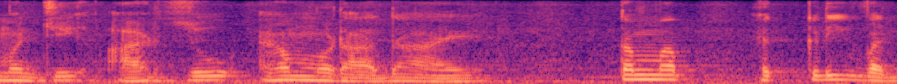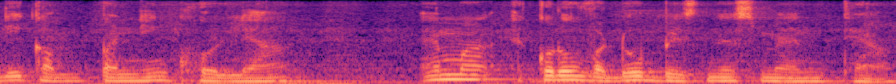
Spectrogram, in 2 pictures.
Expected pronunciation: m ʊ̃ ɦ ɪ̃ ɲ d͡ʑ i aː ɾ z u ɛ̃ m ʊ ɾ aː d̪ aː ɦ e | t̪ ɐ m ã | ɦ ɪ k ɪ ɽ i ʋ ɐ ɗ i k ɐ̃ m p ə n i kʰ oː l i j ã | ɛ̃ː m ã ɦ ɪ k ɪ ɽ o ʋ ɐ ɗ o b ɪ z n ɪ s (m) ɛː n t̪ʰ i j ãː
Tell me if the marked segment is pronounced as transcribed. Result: yes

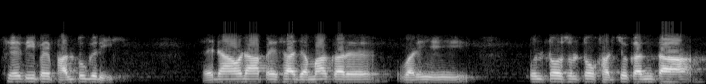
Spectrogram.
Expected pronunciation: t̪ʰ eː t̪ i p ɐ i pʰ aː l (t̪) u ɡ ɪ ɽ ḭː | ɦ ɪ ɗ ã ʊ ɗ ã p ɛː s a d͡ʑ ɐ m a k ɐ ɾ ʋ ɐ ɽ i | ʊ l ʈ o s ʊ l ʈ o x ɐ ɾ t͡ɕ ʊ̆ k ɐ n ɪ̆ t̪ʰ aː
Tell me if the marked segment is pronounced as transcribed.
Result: yes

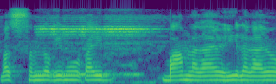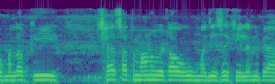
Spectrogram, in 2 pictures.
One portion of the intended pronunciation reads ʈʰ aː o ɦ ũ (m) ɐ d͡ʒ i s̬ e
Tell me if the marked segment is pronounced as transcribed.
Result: yes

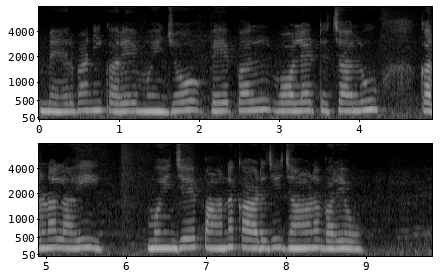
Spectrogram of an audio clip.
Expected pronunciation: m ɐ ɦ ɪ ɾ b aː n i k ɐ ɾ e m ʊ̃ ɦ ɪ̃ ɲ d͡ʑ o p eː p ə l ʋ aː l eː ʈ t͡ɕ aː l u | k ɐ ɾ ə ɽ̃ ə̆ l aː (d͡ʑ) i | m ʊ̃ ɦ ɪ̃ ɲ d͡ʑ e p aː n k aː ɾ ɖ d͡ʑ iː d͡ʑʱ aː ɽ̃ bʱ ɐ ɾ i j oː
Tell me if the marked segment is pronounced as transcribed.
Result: no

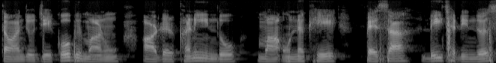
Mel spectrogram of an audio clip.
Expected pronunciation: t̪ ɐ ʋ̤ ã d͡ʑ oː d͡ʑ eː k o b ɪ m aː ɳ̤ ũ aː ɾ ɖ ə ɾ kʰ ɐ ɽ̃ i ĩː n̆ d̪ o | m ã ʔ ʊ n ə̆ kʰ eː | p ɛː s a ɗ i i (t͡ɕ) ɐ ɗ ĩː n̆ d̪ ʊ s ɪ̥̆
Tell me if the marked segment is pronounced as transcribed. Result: no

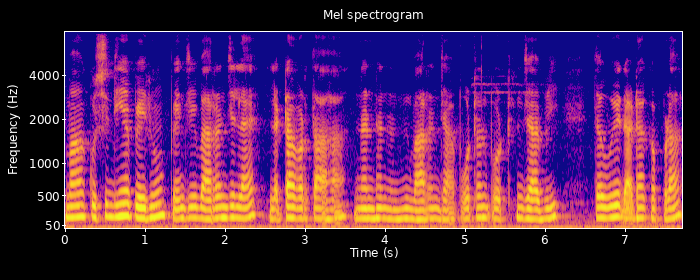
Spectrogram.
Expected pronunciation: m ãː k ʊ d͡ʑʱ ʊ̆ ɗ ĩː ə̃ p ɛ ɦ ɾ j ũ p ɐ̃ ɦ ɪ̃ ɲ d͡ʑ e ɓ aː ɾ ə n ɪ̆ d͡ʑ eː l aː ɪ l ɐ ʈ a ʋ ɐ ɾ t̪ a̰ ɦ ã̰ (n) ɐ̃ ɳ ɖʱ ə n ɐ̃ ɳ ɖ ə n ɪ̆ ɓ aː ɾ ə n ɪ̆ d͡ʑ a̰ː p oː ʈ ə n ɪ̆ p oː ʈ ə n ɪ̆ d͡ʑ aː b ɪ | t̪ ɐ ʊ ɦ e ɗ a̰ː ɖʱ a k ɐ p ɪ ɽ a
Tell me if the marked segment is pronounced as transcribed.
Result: yes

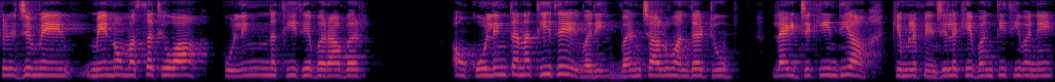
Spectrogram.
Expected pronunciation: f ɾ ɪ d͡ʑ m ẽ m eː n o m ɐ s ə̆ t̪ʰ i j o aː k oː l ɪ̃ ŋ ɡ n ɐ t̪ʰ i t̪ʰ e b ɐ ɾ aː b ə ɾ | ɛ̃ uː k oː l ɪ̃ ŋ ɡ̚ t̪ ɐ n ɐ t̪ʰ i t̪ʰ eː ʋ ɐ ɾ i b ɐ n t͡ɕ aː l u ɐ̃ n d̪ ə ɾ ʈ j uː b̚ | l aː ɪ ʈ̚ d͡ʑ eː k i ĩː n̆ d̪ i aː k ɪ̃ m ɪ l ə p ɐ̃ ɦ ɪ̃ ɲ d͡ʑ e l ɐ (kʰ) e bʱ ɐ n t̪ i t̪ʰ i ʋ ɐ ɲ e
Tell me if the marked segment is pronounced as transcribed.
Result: yes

